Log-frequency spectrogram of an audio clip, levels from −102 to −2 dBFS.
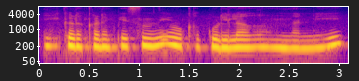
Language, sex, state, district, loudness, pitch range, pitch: Telugu, female, Andhra Pradesh, Annamaya, -17 LUFS, 185-215 Hz, 200 Hz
